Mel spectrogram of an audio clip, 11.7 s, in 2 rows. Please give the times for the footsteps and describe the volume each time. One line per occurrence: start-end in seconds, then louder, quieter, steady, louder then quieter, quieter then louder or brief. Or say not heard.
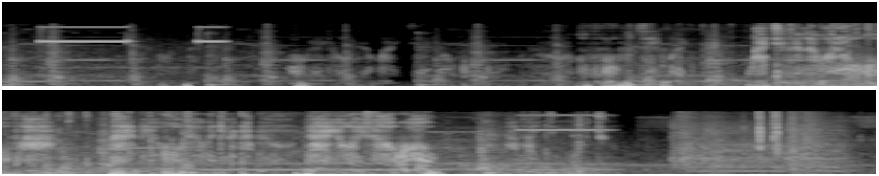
not heard.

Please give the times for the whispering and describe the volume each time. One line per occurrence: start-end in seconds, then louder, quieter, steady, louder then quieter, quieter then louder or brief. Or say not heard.
0.9-9.8 louder.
